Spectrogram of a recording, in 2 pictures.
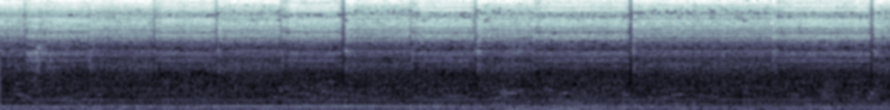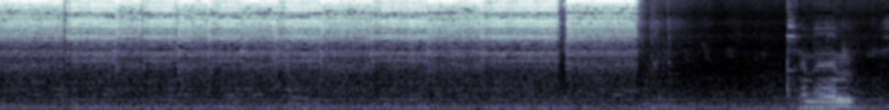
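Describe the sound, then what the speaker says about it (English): Spray paint hissing onto water in a hydro-dipping setup for a game controller, a steady loud spray lasting about fifteen seconds before cutting off, with faint handling noise after. "Essentially what you do is you spray it under the water and then make a bunch of rings."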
